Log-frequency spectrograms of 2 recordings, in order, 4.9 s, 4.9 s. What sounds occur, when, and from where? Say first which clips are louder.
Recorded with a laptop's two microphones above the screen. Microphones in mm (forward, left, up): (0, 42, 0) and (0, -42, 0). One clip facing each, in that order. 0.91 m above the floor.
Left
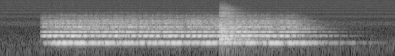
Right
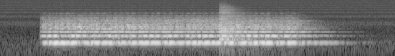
0.5 s a violin: right 2 dB; 60° right (ahead or behind), 1.2 m
2.7 s a snare drum: left 1 dB; centre (ahead or behind), 6.5 m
